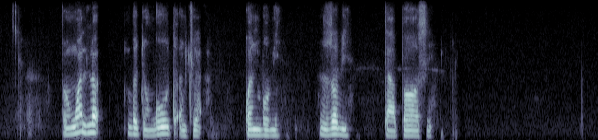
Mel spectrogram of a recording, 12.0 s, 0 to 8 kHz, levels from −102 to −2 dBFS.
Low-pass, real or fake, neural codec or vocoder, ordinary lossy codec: 7.2 kHz; real; none; Opus, 16 kbps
